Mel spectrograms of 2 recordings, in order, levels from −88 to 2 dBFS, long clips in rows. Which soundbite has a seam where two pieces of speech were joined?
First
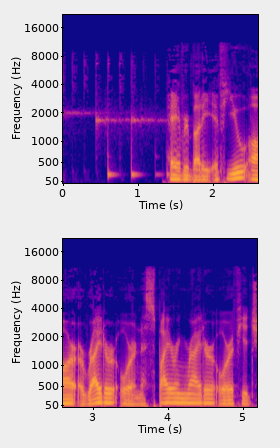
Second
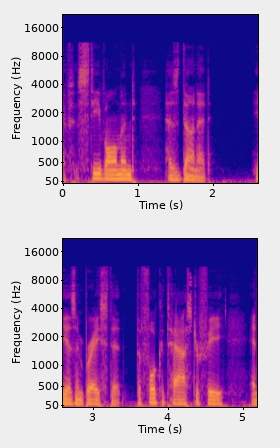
first; 1 cut; at 0.9 s

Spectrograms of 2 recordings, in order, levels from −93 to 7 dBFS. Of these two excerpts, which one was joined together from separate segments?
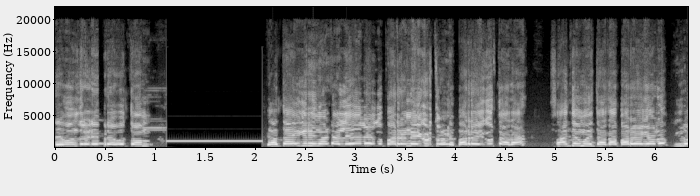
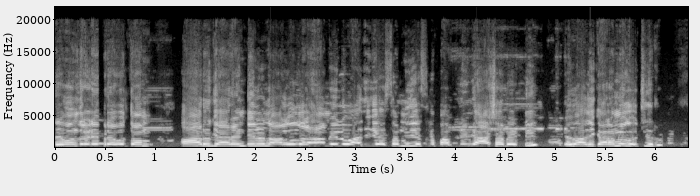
second; 1 cut; at 1.0 s

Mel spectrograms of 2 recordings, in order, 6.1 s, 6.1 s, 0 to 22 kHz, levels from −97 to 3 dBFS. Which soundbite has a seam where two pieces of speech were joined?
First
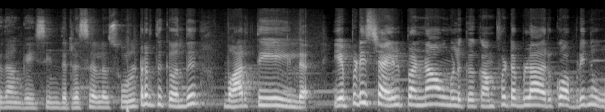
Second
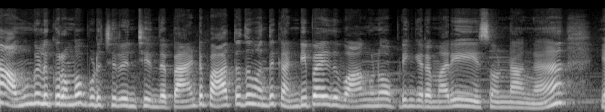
first; 1 cut; at 3.2 s

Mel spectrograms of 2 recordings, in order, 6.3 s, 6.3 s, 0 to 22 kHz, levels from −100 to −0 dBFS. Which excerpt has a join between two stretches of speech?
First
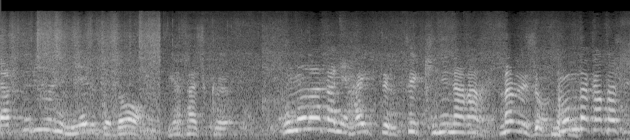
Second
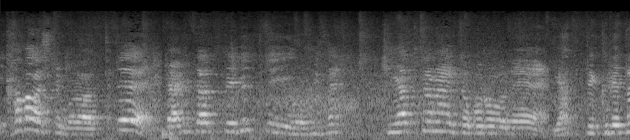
second; 3 cuts; at 1.6 s, 3.6 s, 5.5 s

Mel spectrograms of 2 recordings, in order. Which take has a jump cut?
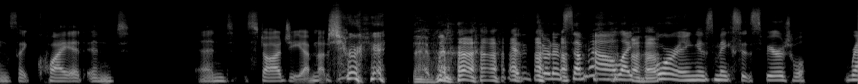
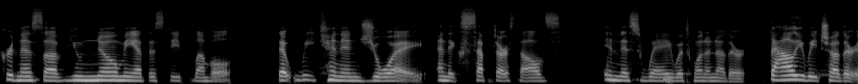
second; 1 cut; at 7.6 s

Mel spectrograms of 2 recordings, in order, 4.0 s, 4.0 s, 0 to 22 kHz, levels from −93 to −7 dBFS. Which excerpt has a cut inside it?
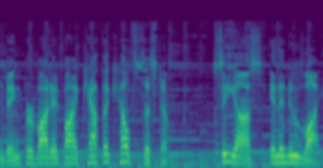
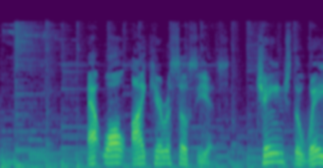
second; 1 cut; at 1.0 s

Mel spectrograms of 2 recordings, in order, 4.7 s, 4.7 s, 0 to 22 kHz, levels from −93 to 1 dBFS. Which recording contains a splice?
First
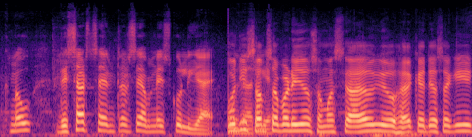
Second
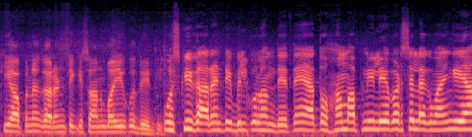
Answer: first; 1 cut; at 2.3 s

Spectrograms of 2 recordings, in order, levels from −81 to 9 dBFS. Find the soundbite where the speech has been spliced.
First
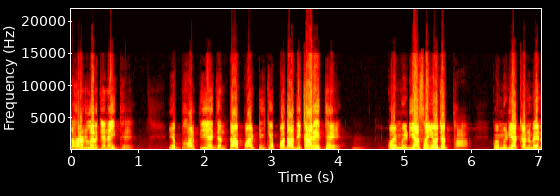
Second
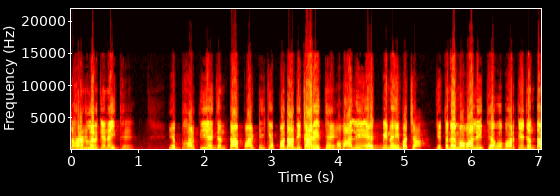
second; 1 cut; at 4.0 s

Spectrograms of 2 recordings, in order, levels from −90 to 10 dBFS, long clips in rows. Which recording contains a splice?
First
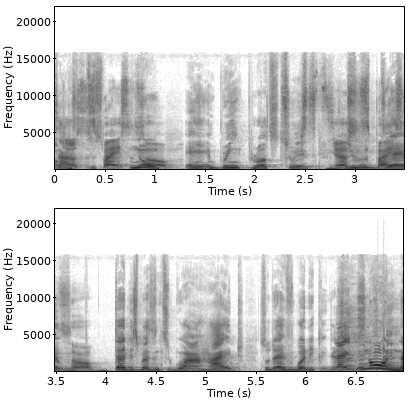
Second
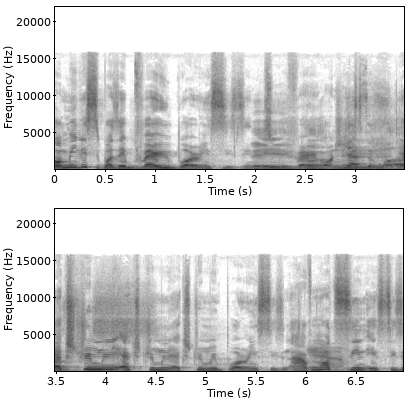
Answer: first; 1 cut; at 1.2 s

